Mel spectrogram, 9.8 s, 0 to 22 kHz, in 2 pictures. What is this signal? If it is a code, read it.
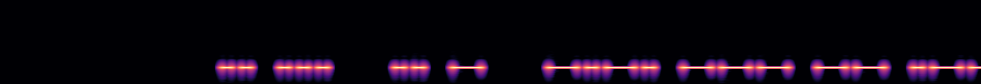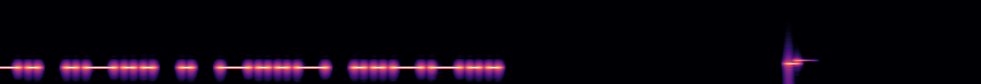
Morse code, heard as a keyed tone, about 25 wpm, 700 Hz. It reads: IS IT COMPLEX?
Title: Sentences from Top 1000 Words - Review Part 6 - 25wpm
